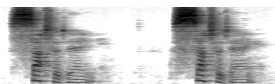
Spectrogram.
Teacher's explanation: it is the first one the first syllable is stressed here is the phonemic transcript you can see the little apostrophe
